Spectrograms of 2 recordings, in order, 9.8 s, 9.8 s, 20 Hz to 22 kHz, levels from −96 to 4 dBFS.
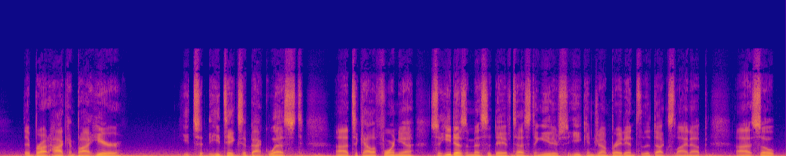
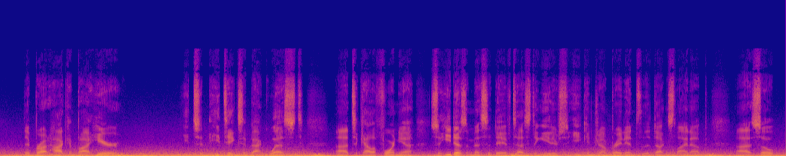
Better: first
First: low rumble; faint; throughout; 20 dB below the speech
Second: low rumble; loud; throughout; 6 dB below the speech

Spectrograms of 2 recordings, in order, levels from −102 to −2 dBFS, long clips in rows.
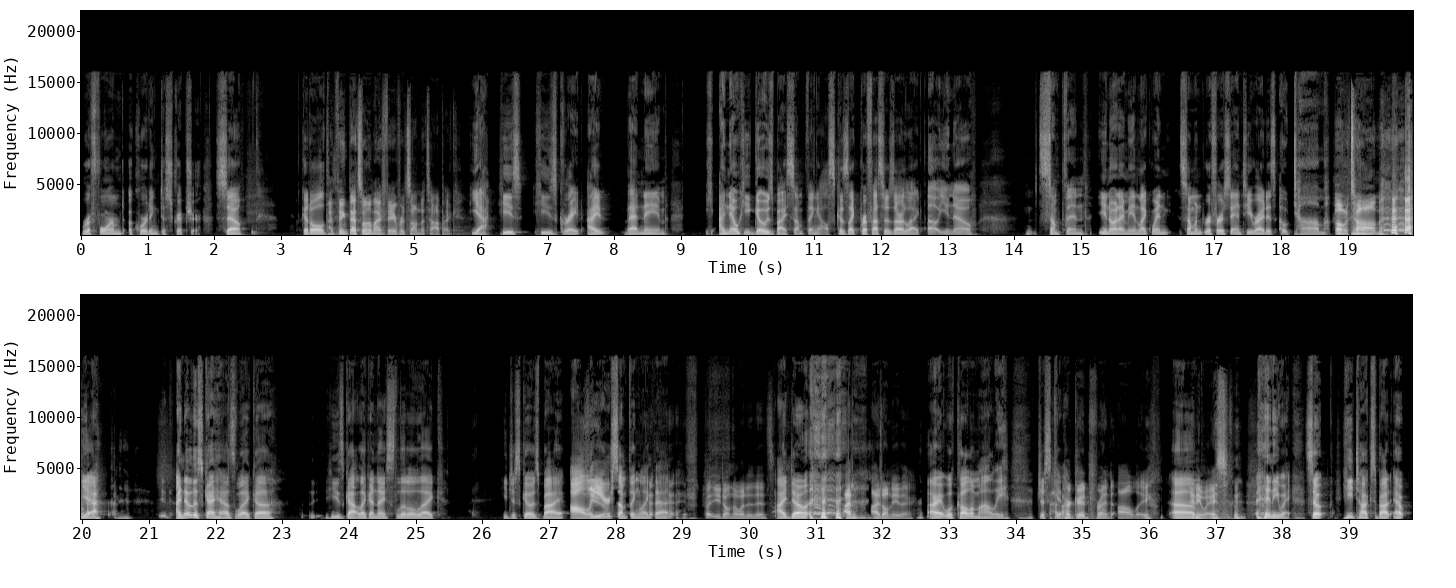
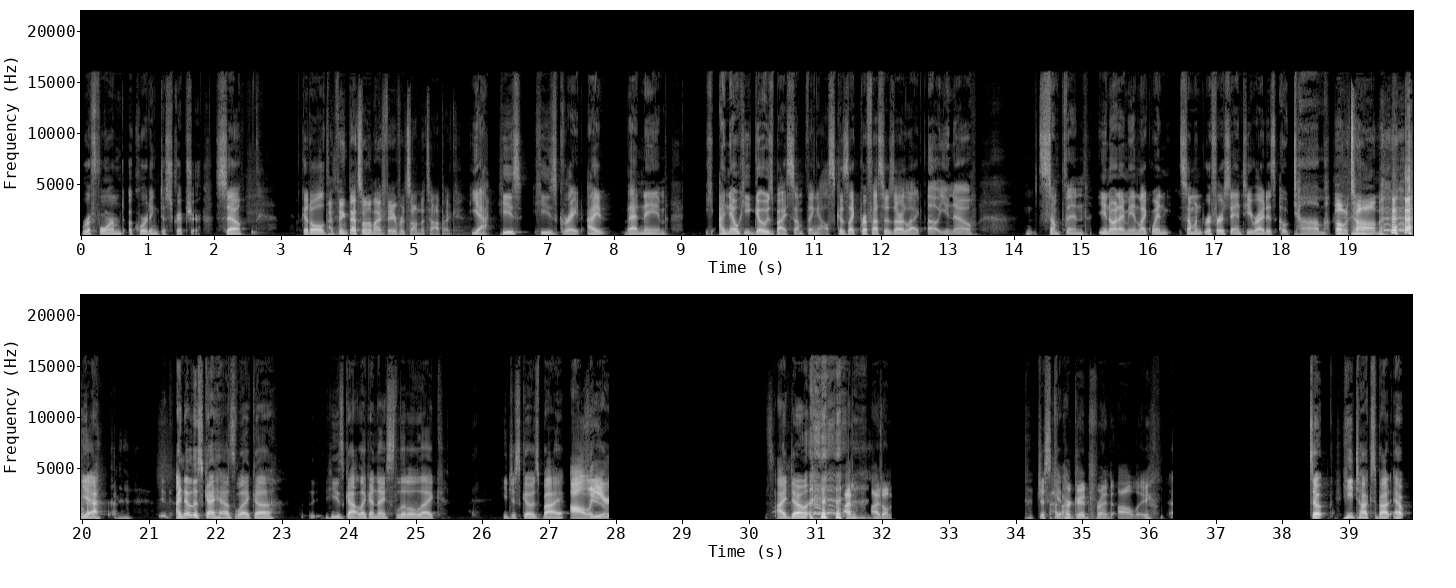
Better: first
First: none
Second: audio cutting out; at 28 s for 2.5 s, at 32 s for 2 s and at 36 s for 2 s

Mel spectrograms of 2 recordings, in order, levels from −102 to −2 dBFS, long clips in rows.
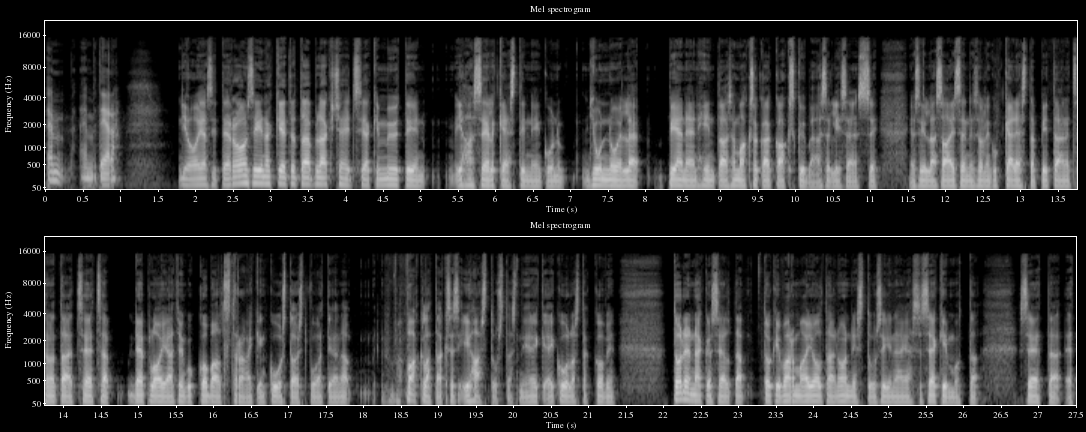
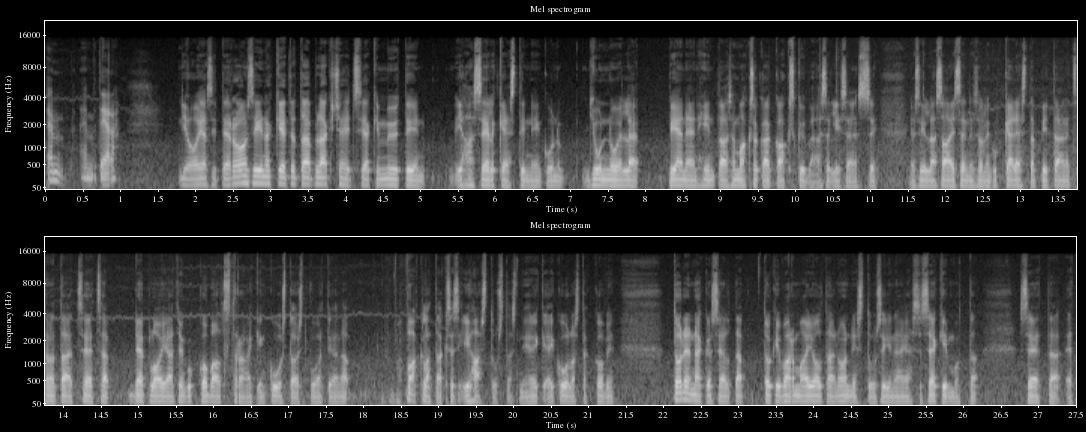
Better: first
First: none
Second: hiss; faint; throughout; 25 dB below the speech

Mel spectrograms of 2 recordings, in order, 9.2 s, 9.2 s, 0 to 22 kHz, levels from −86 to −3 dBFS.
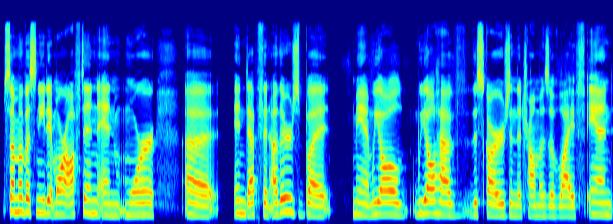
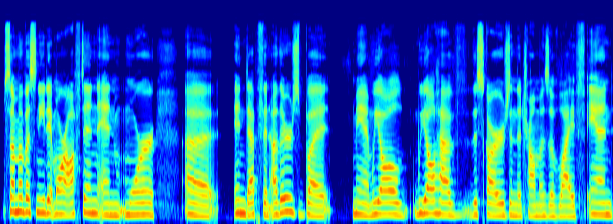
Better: second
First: thin; somewhat; fading below 450 Hz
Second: none

